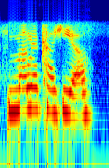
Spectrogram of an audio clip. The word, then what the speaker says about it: Mangakahia: Mangakahia.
